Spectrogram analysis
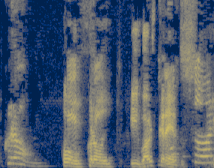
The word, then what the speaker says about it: Kron: Pronuncia Crown.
